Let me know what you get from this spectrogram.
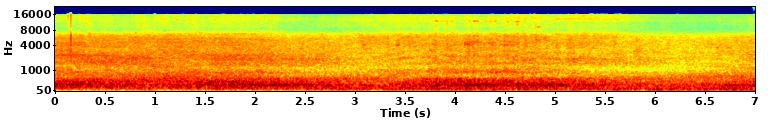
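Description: Electric multiple unit train passing close by at speed: a steady rumble of wheels on the rails, with a low hum that swells and fades a few times.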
